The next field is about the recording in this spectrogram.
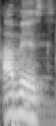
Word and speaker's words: Havertz: Havertz.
